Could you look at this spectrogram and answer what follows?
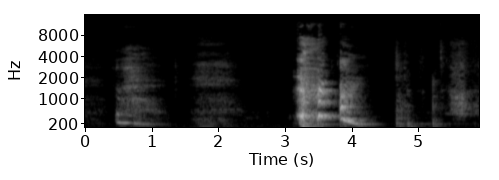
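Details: Woman's real, unacted smoker's morning coughing fit while slowly brushing her hair: deep, harsh, chesty coughs in short bursts with throaty breaths between.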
